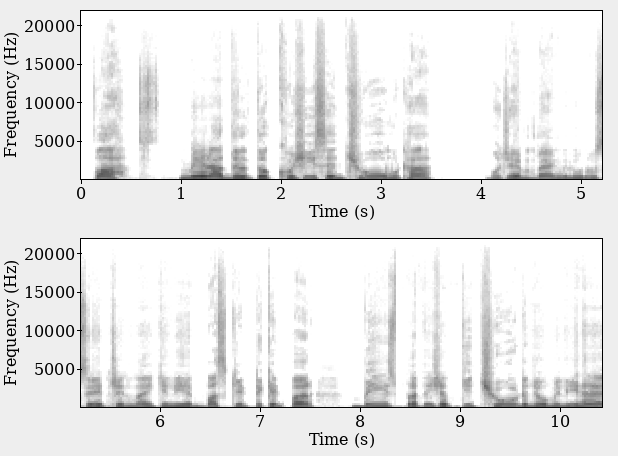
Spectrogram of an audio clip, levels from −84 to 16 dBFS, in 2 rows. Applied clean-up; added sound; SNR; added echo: neural mask model DeepFilterNet 3.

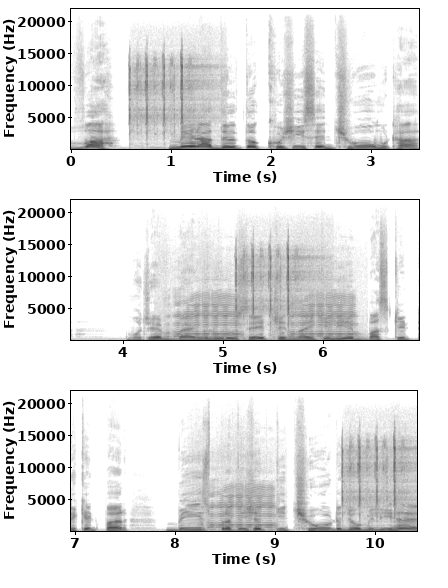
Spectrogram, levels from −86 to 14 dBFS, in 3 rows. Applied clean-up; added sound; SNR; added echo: none; Scissors + Livestock, farm animals, working animals; 13 dB; none.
